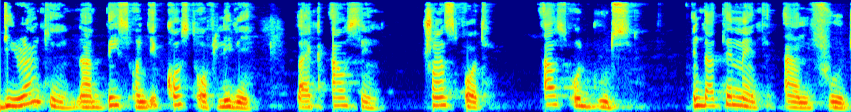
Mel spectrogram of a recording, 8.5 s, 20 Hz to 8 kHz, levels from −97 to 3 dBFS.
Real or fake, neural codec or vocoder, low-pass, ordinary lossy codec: real; none; 7.2 kHz; none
